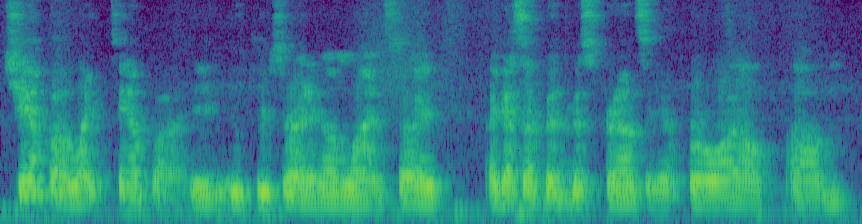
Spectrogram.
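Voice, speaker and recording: A man's voice: low voice, little pitch movement, warm tone, reverberant, far from the mic, low-quality recording. A man in his twenties talking through an interview as the guest, often restarting and filling with ums. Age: 20s. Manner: halting, many restarts and fillers. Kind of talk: casual interview.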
